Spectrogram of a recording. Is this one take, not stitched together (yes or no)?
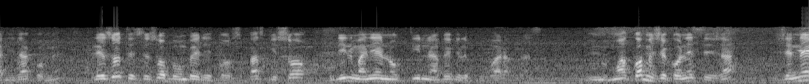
yes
